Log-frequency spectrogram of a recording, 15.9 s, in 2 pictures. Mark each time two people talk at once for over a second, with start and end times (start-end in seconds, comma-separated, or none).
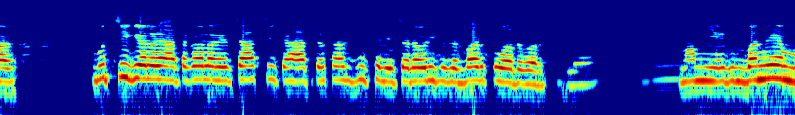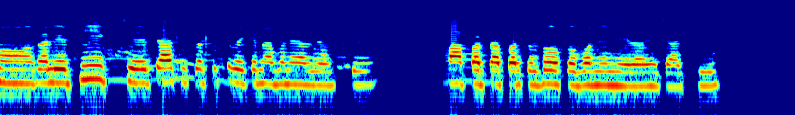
9.0-10.9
